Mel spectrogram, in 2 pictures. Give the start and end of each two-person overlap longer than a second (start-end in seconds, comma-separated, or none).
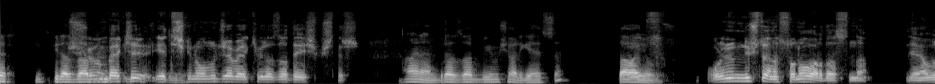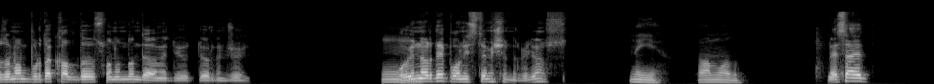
0.7-2.0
